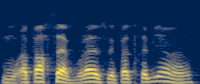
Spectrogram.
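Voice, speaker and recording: A man's voice: medium pitch, normal speed, mellow, breathy edge, lo-fi sound. A man streaming a game over voice chat, mockingly lecturing a player like a stern parent. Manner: teasing, mock-parental. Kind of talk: casual gaming stream chat.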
